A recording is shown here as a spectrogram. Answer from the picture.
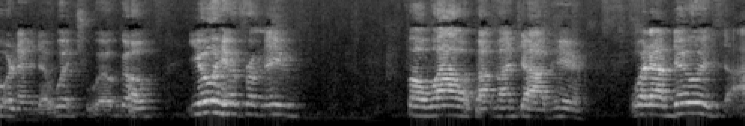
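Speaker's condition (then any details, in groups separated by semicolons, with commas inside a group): Cerebral palsy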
